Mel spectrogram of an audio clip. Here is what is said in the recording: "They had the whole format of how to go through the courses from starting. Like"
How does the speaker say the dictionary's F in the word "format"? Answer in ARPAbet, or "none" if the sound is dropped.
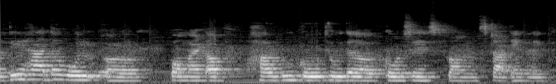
P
